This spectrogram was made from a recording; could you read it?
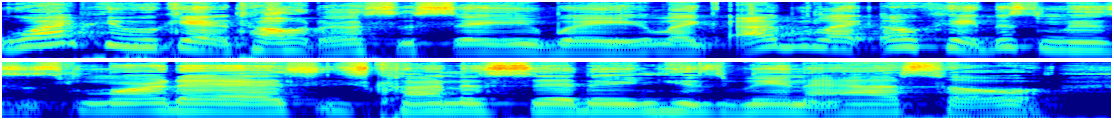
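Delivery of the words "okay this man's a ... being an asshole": plain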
